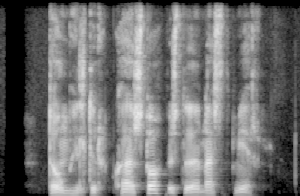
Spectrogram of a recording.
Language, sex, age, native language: Icelandic, male, 40-49, Icelandic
